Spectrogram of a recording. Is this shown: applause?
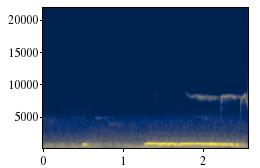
no

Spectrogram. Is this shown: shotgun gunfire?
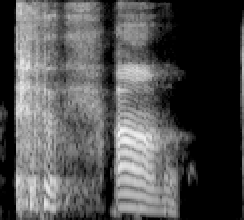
no

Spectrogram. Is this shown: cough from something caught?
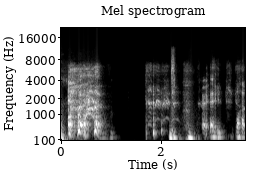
yes

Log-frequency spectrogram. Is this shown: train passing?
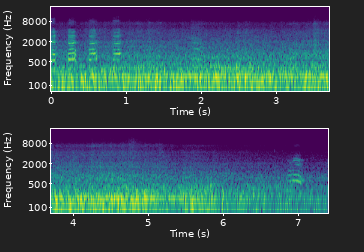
yes

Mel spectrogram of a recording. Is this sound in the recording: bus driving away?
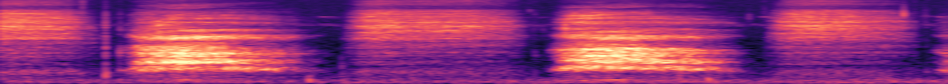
no

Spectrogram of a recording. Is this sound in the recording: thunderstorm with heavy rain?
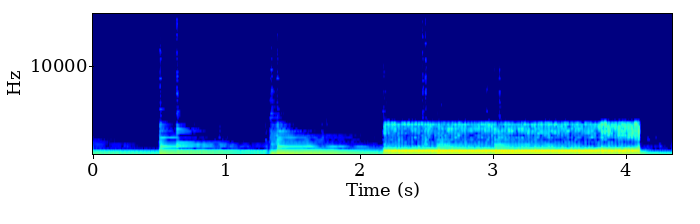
no

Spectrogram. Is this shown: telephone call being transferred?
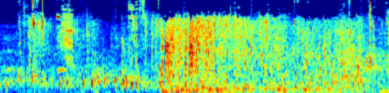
no

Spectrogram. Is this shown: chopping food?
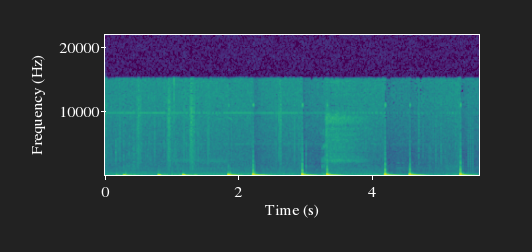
no

